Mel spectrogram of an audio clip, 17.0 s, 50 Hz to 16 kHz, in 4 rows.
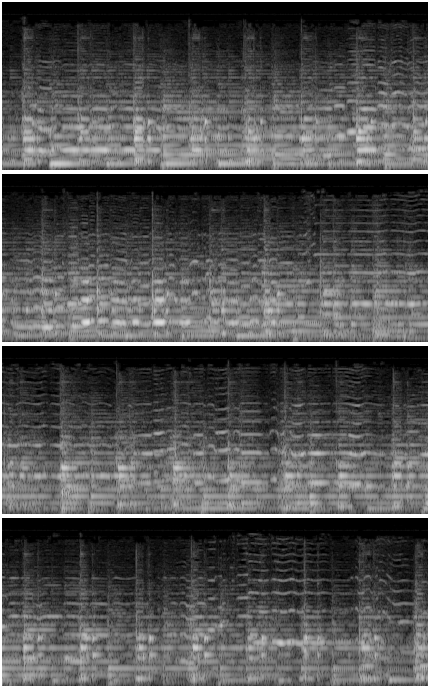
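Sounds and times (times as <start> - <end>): accordion: 0.0 - 17.0
hand drum: 0.0 - 17.0
plucked strings: 0.0 - 17.0
violin melody: 0.0 - 17.0.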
